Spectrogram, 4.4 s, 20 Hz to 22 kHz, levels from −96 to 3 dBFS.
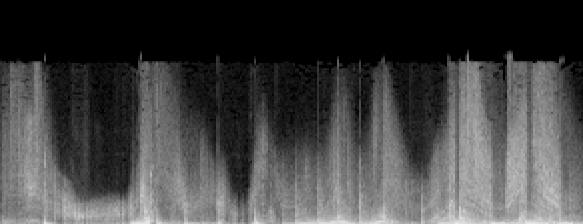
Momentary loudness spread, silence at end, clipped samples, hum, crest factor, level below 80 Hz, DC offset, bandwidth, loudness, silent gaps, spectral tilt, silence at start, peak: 11 LU; 0 s; under 0.1%; none; 12 dB; -20 dBFS; under 0.1%; 16.5 kHz; -16 LUFS; none; -5 dB/octave; 0 s; -2 dBFS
